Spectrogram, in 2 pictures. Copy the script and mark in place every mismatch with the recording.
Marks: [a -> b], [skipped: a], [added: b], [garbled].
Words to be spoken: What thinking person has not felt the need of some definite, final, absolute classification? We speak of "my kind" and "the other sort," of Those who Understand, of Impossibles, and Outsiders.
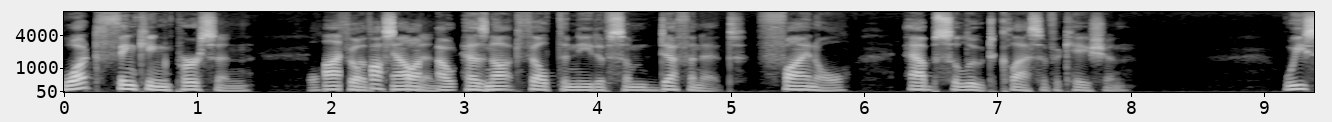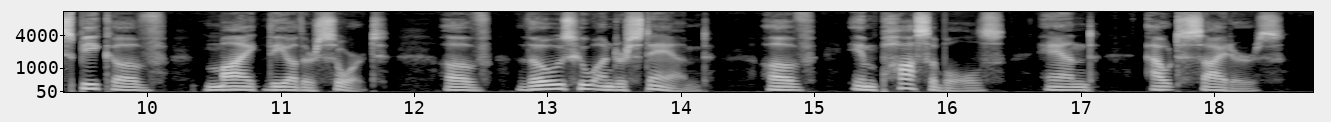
What thinking person [garbled] has not felt the need of some definite, final, absolute classification? We speak of "my [skipped: kind" and] "the other sort," of Those who Understand, of Impossibles, and Outsiders.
